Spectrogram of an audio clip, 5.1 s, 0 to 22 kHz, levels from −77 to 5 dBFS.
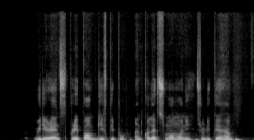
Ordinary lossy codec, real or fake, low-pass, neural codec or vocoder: none; fake; none; autoencoder, 48 kHz, 128 numbers a frame, DAC-VAE, trained on Japanese speech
